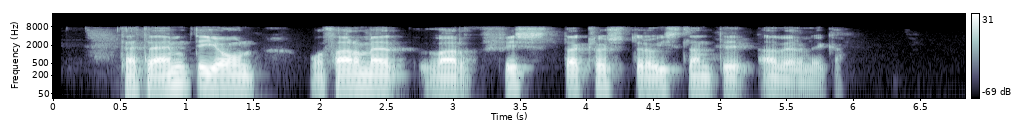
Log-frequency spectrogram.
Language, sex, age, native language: Icelandic, male, 50-59, Icelandic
